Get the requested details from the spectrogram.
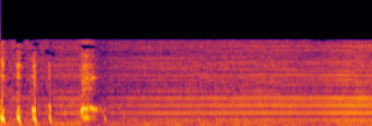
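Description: An electric shaver hums steadily as a man shaves, a constant motorized buzz that runs through the whole stretch after a few short clicks and bumps at the start.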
